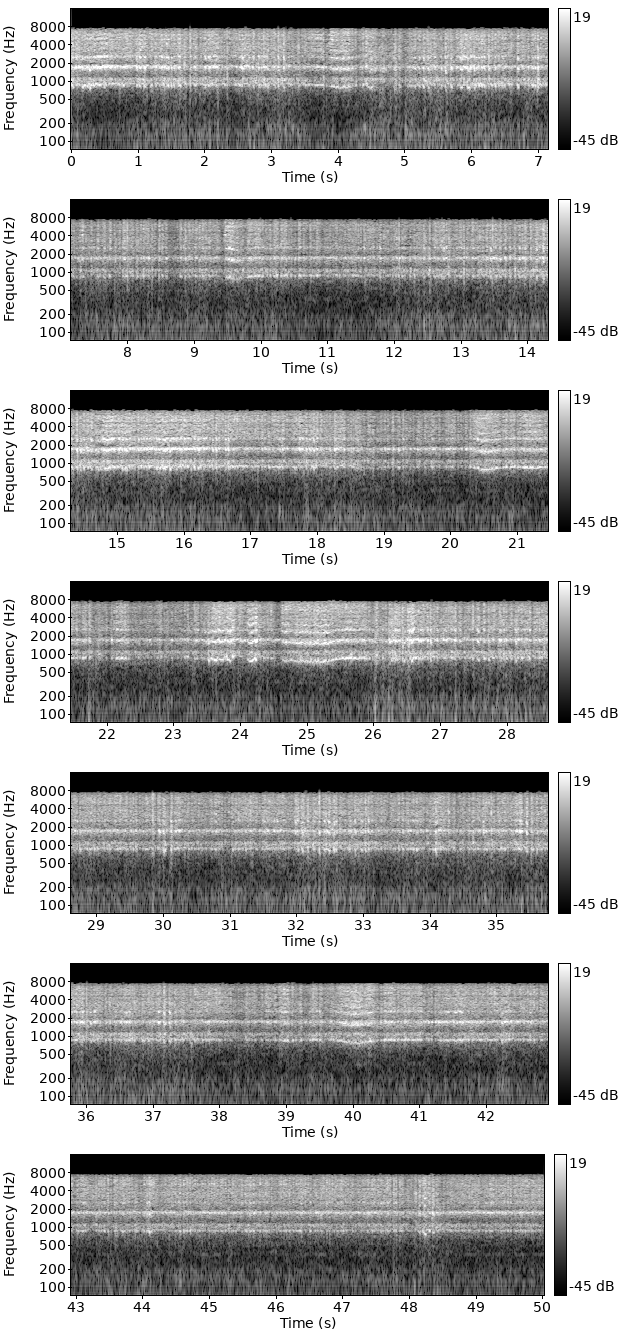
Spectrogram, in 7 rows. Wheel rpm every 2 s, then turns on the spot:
230, 230, 230, 230, 230, 230, 230, 230, 230, 230, 230, 230, 220, 230, 240, 230, 230, 230, 230, 230, 230, 230, 240, 230, 230.
none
